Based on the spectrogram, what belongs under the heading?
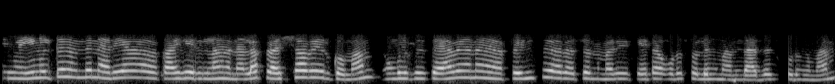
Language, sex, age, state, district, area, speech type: Tamil, female, 18-30, Tamil Nadu, Cuddalore, rural, conversation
